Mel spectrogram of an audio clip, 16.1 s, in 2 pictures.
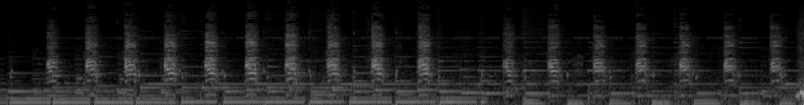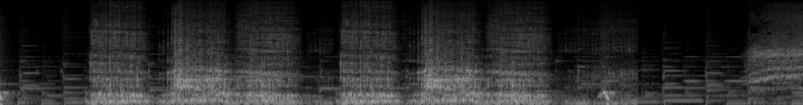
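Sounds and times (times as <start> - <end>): light background music: 0.0 - 16.0
lion roaring: 8.9 - 14.4.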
